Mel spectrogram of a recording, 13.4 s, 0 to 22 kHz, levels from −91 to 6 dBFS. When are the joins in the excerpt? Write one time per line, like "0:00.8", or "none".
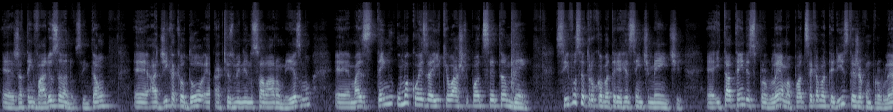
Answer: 0:03.1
